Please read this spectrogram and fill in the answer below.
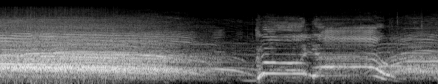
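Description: Large crowd cheering and screaming loudly for about two seconds as a vote by noise for an MC, then dying down; a single man's drawn-out shout follows near the end over the remaining crowd.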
